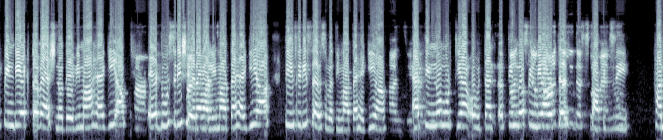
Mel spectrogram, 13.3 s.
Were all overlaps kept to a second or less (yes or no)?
no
